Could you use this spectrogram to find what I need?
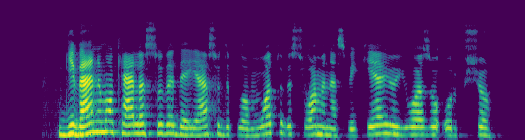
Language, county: Lithuanian, Alytus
